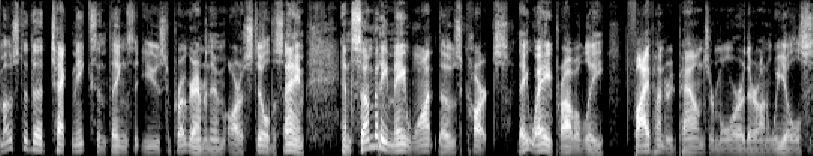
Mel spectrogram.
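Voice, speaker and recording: A man with an American accent has a plain, everyday voice, fairly low in pitch, with lively intonation, big swings in loudness and a moderate pace. The sound is dry and close with no echo, on a very clean recording with a silent background. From Arizona. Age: 60s. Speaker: industrial automation consultant and trainer. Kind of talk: podcast monologue. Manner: casual, conversational.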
